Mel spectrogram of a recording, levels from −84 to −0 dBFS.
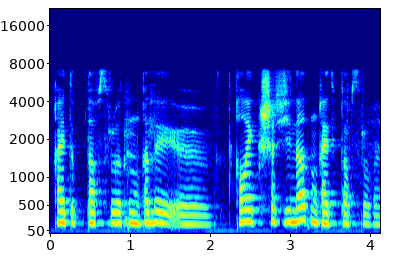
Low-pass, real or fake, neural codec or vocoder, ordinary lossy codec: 7.2 kHz; real; none; none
